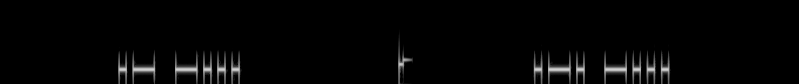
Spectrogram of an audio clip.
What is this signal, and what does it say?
Morse code, heard as a keyed tone, about 17 wpm, spaced as for 3 wpm, 700 Hz. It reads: A BR B
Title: Top Two Letter Combinations in Words 17wpm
